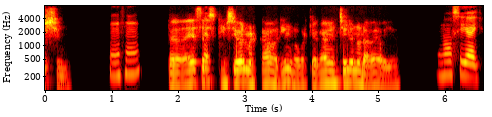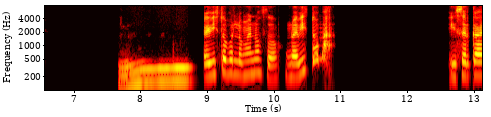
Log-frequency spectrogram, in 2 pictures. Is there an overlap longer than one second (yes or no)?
no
